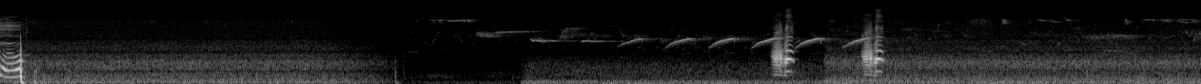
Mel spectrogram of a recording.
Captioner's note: bird and duck noises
